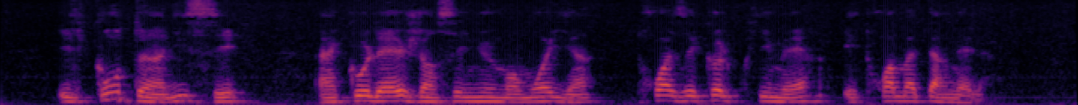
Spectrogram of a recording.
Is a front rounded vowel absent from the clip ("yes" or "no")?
yes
